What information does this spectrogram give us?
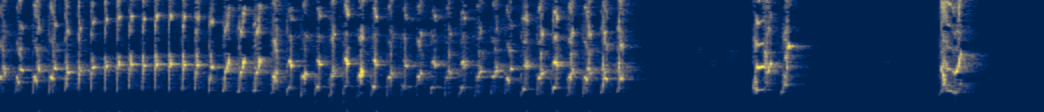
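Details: Lovebird delivering a long 'ngekek' trill to draw song from other lovebirds: nearly five seconds of rapid shrill pulsed chattering, followed by two isolated sharp squeaky calls after pauses.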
